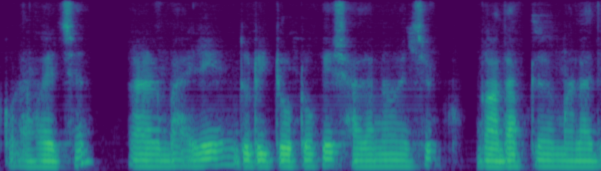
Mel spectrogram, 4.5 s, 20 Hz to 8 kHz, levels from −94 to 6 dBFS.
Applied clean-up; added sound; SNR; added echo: none; none; none; reverberation time 0.3 s.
